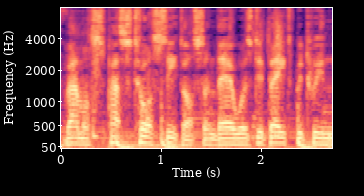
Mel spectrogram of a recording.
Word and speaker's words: Pastorcitos: I said the soft C is pronounced like an S. An old lady in the group said it was pronounced like the CH in cheese. I said you're thinking of Italian. In Spanish it's pronounced as an S or in many European Spanish dialects like a TH.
